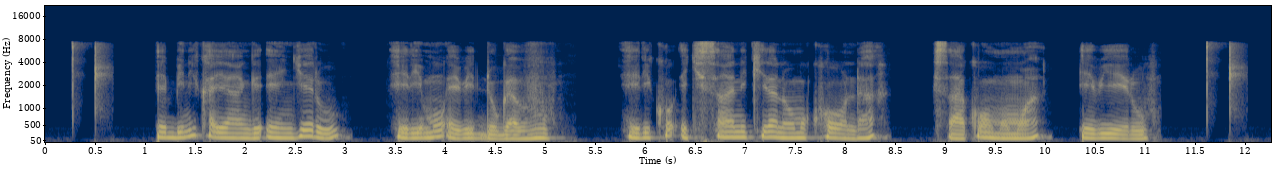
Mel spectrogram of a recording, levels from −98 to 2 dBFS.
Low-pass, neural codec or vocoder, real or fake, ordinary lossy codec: 7.2 kHz; none; real; none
